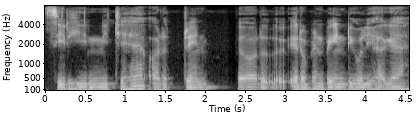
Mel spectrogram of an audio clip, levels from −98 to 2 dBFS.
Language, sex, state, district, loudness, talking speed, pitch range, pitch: Hindi, male, Punjab, Pathankot, -22 LUFS, 185 wpm, 100-105 Hz, 100 Hz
